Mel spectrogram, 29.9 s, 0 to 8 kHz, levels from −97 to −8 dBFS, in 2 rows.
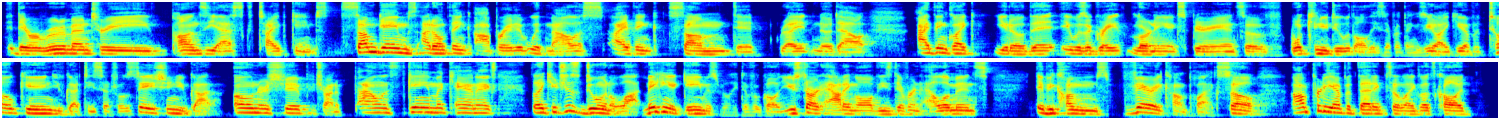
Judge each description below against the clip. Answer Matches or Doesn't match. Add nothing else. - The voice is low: Doesn't match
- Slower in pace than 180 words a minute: Doesn't match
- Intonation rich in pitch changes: Doesn't match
